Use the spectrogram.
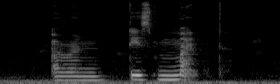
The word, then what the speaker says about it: arrondissement: Explanation, it's because as a French loan word, the stress falls on the final syllable. So, to read it properly, it's arrondissement.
